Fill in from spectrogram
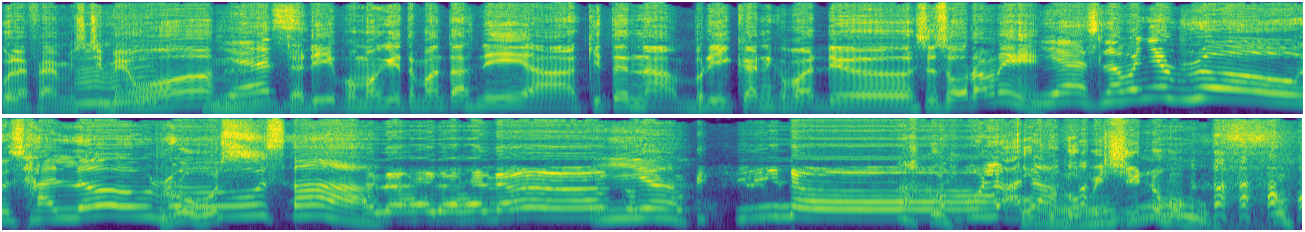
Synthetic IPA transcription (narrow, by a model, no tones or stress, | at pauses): ulafɛmist̪imẽwəjɛsd͡ʒadipəmaŋɡɪlt̪əmant̪asniəkit̪ənaʔbəɾikankəpadəsəs̬əoɾaŋnijɛsnamaɲaɹoshɛloɹɾossahalohaloɦɛləiəpit͡ʃino | pulaʔkoikofit͡ʃinɔ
